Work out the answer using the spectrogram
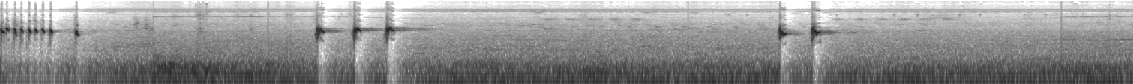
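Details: Yellow-vented bulbul song played as a lure to call wild birds in forest or garden: short bright notes near the high middle register, a quick burst at the start, then two further clusters of two to three notes separated by pauses, over a low background hum.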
